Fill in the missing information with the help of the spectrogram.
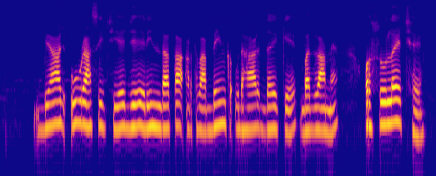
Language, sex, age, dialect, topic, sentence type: Maithili, male, 18-24, Eastern / Thethi, banking, statement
